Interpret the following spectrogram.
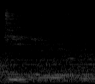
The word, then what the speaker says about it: ghee: It's called ghee. You should try it. It's called ghee. It's spelled G H E E and it's called G. Yes.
